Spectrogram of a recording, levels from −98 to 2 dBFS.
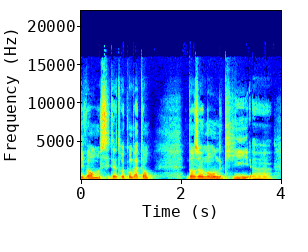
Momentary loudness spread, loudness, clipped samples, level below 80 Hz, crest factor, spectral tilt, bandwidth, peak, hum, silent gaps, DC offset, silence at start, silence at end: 14 LU; -23 LUFS; under 0.1%; -66 dBFS; 18 dB; -5 dB/octave; 16 kHz; -6 dBFS; none; none; under 0.1%; 0 s; 0 s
